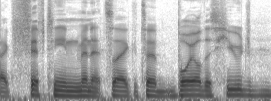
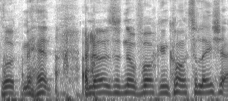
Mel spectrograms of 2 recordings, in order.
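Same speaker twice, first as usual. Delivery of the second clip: put-on failed Scottish accent; 6 semitones higher than usual. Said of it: "I can't do a Scottish accent".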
